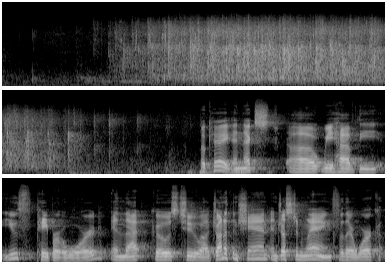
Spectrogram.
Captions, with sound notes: [APPLAUSE] And next we have the Youth Paper Award, and that goes to Jonathan Chan and Justin Wang for their work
